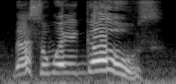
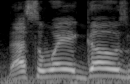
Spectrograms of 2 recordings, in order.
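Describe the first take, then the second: First: Louder and much higher, falling at the end; belted catchphrase. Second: Said in the usual way. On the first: Real, not acted. Vlogger belting his catchphrase to viewers. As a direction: belt it like a sign-off.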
